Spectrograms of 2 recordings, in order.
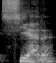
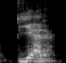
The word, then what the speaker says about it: tiara: También al inicio de palabra, entonces no se lee ciara, sino tiara, la tiara la tiara del Papa.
